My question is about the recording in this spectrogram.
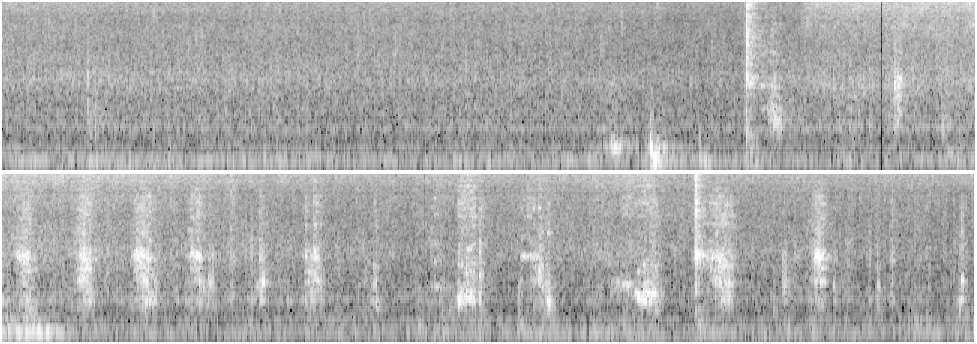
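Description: Masala sizzling in hot oil in a metal kadhai as ground spice paste goes in. From about four seconds in, a slotted metal spoon scrapes and clinks against the pan at irregular intervals as the paste is stirred and fried.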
